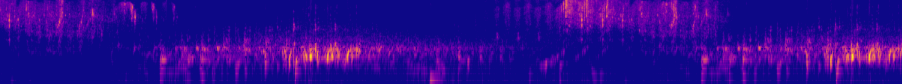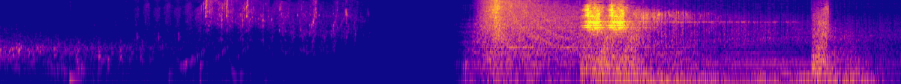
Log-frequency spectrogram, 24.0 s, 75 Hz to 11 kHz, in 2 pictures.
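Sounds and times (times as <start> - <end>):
underwater bubbling and gurgling: 0.0 - 16.2
higher fizzing bubbles: 0.0 - 16.9.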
